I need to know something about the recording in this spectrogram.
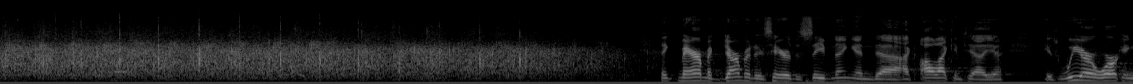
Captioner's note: applause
